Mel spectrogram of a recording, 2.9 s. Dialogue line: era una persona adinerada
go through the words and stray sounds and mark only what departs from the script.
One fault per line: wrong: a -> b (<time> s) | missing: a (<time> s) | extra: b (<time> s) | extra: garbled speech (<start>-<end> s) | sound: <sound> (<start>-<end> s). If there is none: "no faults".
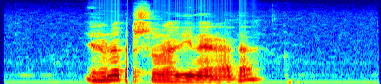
sound: dropout (1.0-1.0 s)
